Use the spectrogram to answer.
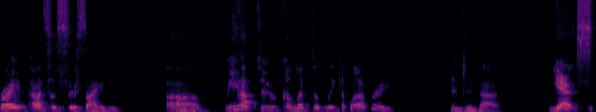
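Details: Podcast host with ataxia who reports doing extensive work on word pronunciation, type of ataxia not stated; ataxic dysarthria.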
